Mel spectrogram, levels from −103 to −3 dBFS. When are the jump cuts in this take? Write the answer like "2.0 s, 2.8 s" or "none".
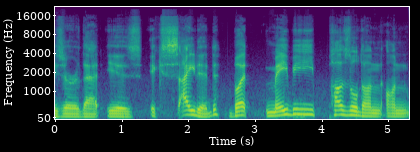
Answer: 2.6 s, 4.0 s

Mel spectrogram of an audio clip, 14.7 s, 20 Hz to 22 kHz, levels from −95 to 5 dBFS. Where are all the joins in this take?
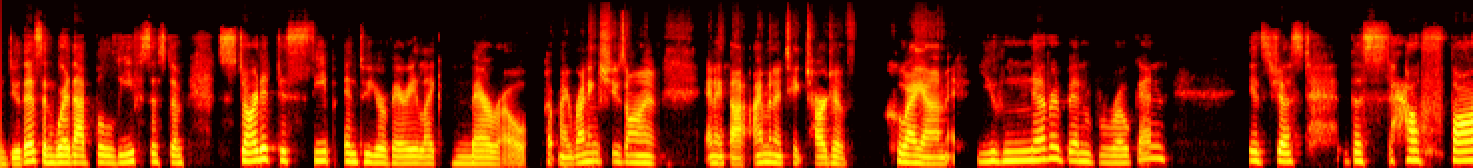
5.3 s, 9.6 s

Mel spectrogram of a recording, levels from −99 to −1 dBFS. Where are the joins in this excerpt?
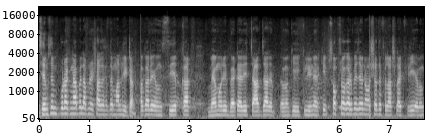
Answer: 2.1 s, 6.6 s

